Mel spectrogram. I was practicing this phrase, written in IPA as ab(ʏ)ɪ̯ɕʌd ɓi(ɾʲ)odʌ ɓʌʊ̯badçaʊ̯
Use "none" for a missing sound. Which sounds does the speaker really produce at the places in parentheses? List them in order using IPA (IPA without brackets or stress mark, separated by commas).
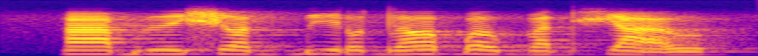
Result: ɨ, ɾ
